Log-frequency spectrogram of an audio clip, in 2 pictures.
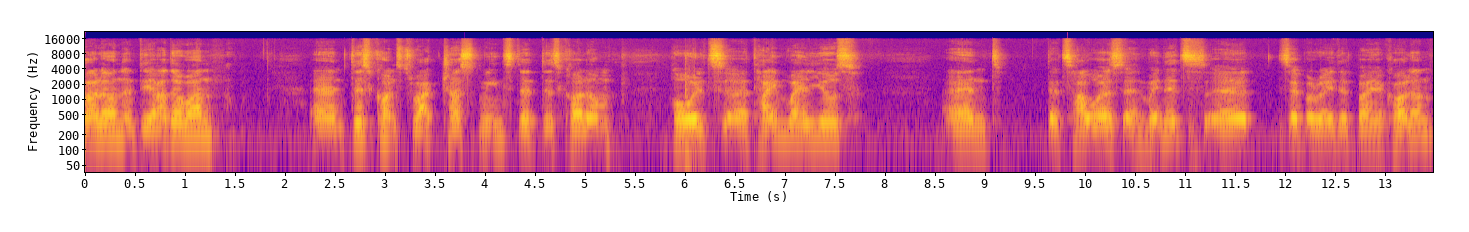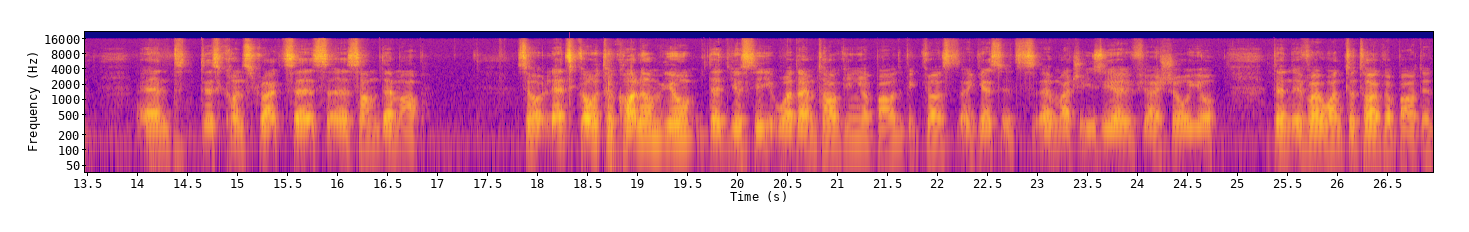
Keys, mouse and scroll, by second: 18.7 scroll up 2, 20.0 click.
